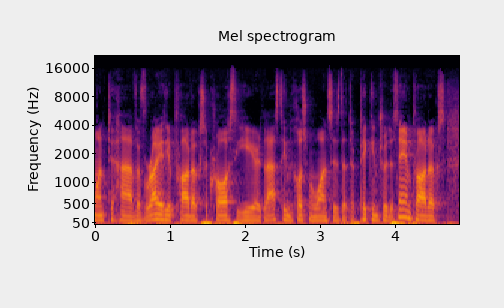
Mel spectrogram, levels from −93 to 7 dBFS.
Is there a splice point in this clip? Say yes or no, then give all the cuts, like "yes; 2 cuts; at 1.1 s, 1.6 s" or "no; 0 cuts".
no; 0 cuts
